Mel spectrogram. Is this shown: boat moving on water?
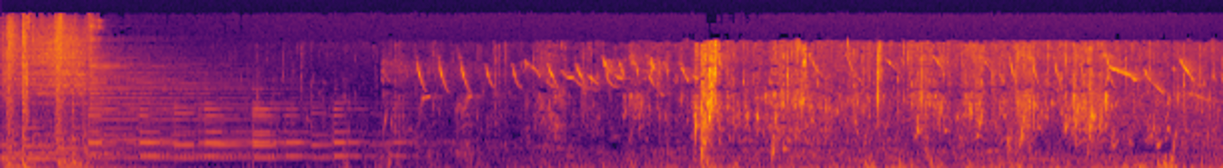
yes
